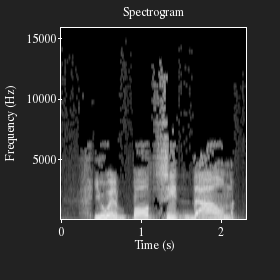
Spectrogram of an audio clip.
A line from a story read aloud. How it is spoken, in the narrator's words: Brumado shouted into the microphone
